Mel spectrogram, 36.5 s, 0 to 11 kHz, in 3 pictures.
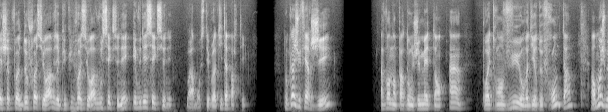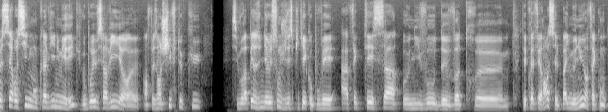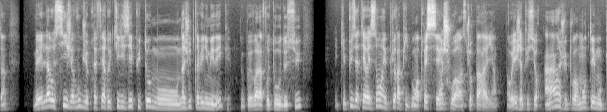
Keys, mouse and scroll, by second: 0.0-36.4 drag, 5.8 g, 15.7 shift+q.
